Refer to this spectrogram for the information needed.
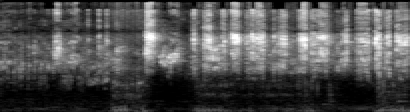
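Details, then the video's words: Budgerigars, called Australian parrots, keep up a dense, high chattering of squawks and warbled chirps, rising in bursts after the first second, over a low background rumble. "Austrailian perrot beautiful sound"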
